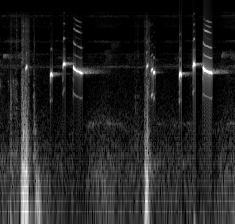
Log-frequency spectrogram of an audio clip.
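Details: Black-crested bulbul, known locally as kutilang emas, repeating a three-note whistled phrase twice about two and a half seconds apart, each ending in a drawn-out ringing note, with dull thumping knocks before each phrase.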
